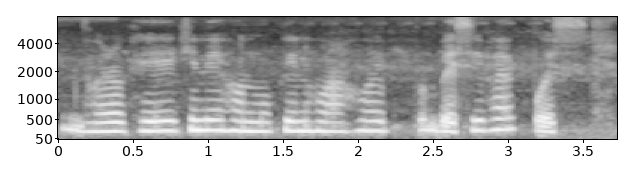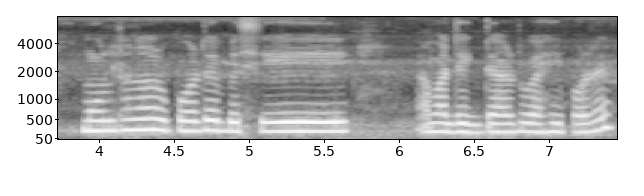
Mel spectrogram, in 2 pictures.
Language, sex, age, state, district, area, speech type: Assamese, female, 30-45, Assam, Charaideo, rural, spontaneous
